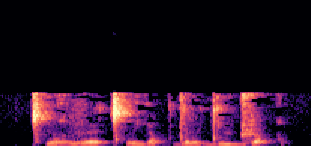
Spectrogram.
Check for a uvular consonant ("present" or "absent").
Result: present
